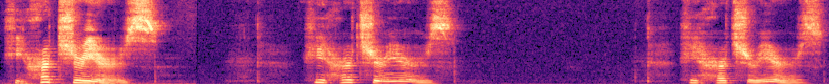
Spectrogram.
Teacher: we can reduce your because it's a pronoun so we want to make it really quick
